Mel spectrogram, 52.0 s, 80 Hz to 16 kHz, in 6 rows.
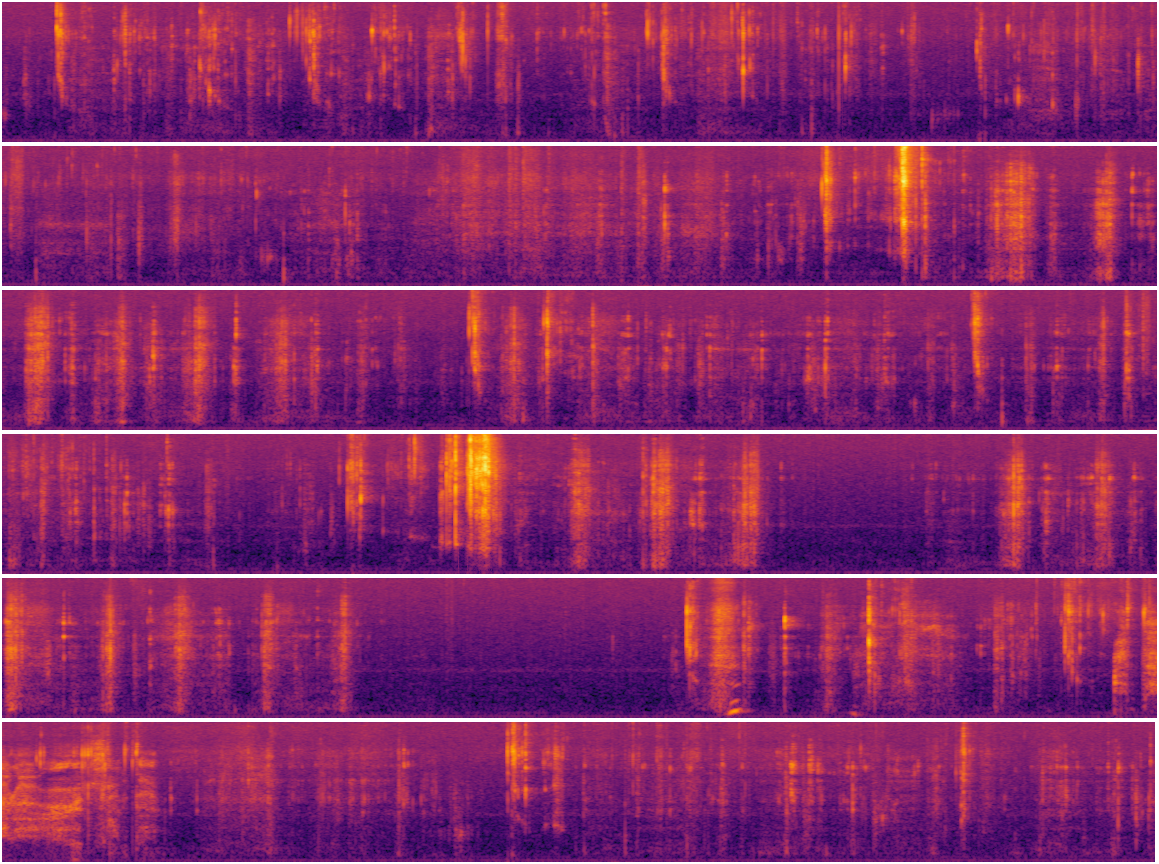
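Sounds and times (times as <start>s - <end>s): crisp chips crunching: 0.4s - 27.6s, 28.2s - 31.8s, 33.0s - 37.4s, 39.8s - 51.9s.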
